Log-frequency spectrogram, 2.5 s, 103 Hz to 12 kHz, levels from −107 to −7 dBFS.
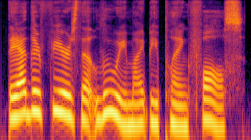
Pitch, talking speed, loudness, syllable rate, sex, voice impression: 205 Hz, 240 wpm, -17 LUFS, 5.2 syllables/s, female, feminine, adult-like, slightly middle-aged, thin, slightly tensed, slightly powerful, bright, hard, slightly clear, fluent, slightly cool, intellectual, slightly refreshing, sincere, calm, slightly friendly, reassuring, slightly unique, slightly elegant, slightly lively, slightly strict, slightly sharp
